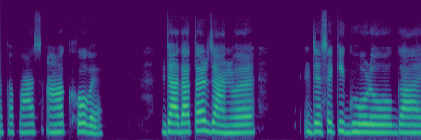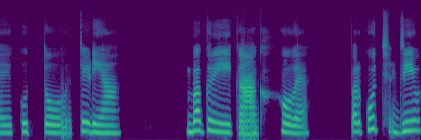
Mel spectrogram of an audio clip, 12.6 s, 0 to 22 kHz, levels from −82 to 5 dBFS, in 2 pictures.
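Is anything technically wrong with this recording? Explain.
Yes. Robotic sound from repeated short buffers occurs at 7.22 to 7.53 s and 9.88 to 10.19 s. Audio likely arrived too seldom, so a fragment of about 5.3 ms was looped through most of each stretch, stamping a rigid 188 Hz metallic buzz onto the speech.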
